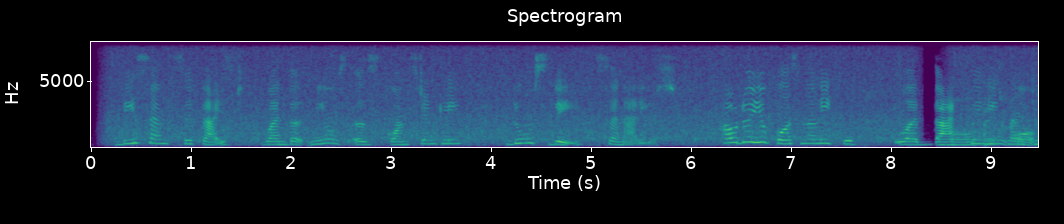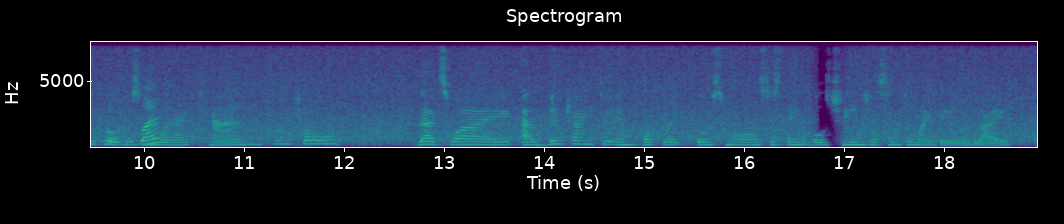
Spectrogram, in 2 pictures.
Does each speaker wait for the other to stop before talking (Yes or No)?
No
